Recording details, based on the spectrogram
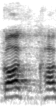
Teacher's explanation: क ख ग जो भी है वो सब कंठ से उच्चारण होता है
